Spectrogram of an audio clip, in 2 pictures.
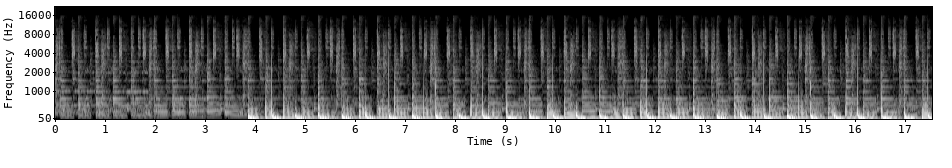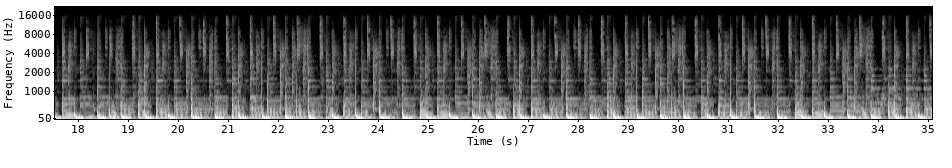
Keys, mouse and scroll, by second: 0.1 shift+middle click, 0.6 1, 2.5-2.9 scroll up 1, 2.9 scroll down 1, 3.0-4.6 scroll up 1, 5.2 scroll up 1, 5.6 click, 6.2 click, 11.2 scroll down 1, 12.3 click, 14.3 x, 17.8 click, 18.2 s, 20.9 click, 23.9 middle click, 24.4 scroll down 2, 24.6 middle click, 26.1-26.4 scroll up 1, 26.4 Tab, 26.8 Tab, 33.0 middle click, 33.1 Tab.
